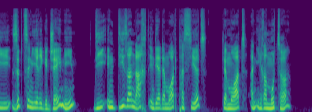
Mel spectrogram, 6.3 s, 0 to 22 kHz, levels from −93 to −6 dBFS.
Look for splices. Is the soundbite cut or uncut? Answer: uncut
